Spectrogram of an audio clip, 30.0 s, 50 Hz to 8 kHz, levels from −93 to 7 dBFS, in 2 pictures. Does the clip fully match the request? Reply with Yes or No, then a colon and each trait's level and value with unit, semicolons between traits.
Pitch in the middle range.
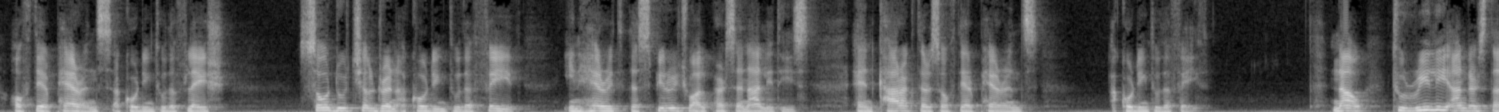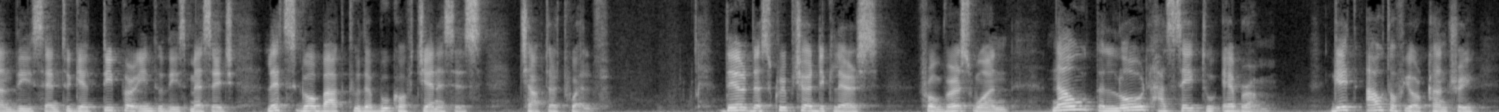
Yes: medium, 150 Hz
